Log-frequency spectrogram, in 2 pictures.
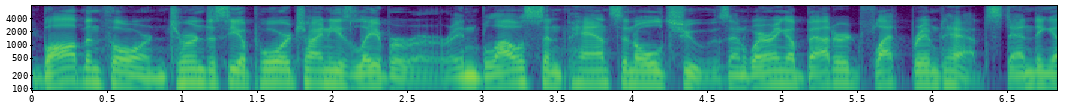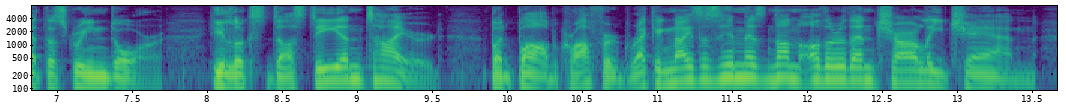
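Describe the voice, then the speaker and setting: A man's voice: medium pitch, lively intonation, normal speed, hardly any pauses, dry recording. A man giving scripted, present-tense dramatic narration for an audio mystery.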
